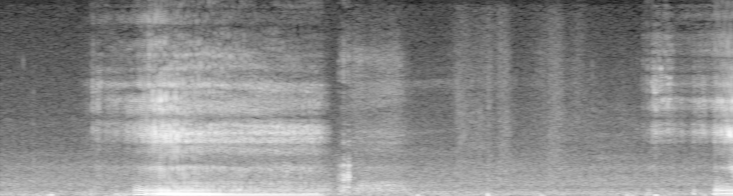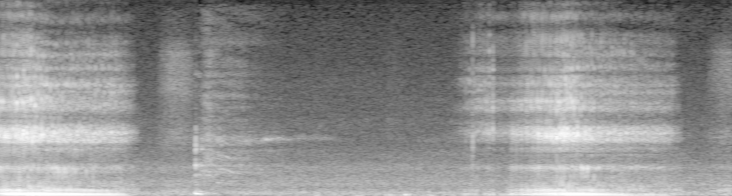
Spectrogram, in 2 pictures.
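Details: Adult man (father) snoring, known for loud snoring: loud, rattling snores on each in-breath, three in about eleven seconds, with quieter breathing between.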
